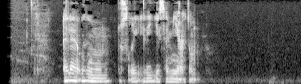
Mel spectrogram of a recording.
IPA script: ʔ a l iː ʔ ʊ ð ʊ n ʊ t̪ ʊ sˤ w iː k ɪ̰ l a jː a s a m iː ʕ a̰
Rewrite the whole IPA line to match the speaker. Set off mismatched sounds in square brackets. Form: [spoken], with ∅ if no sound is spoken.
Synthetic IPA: ʔ a l [aː] ʔ ʊ ð ʊ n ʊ t̪ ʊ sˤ [ɣ] iː [ʔ] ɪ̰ l a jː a s a m iː ʕ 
